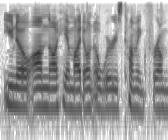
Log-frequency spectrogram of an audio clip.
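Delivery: usual speaking voice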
